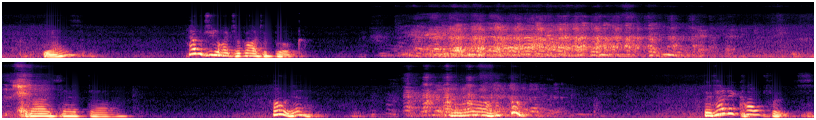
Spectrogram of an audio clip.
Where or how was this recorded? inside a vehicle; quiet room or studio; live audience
live audience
